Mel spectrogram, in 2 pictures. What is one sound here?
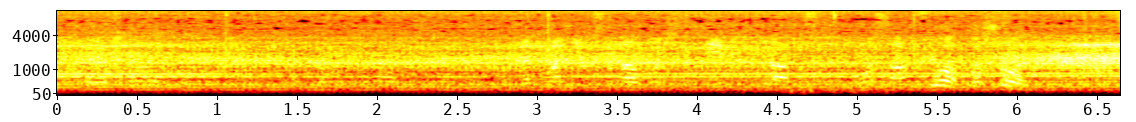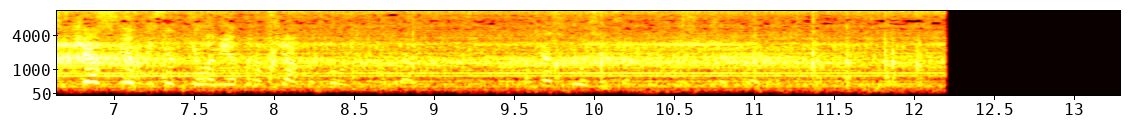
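A small helicopter's engine drones steadily overhead.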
